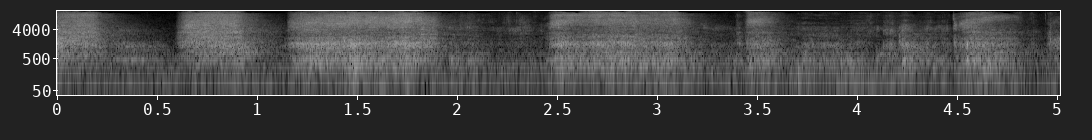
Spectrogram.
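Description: Noodle soup being poured from the pot into a large bowl, in several short splashing pours.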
